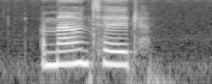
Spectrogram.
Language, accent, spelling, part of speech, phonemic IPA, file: English, US, amounted, verb, /əˈmaʊntɪd/, En-us-amounted.ogg
- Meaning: simple past and past participle of amount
